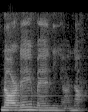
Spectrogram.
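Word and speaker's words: nordmanniana: ये प्लांट है Abies नॉर्मेंडिना, नॉर्मेनाइंडिना, sorry ये प्लांट, इसका स्पीशीज का प्रोनाउंसिएशन है नॉर्डेमेनियाना, एबीज नॉर्डेमेनियाना, फैमिली पाइनेसी।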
